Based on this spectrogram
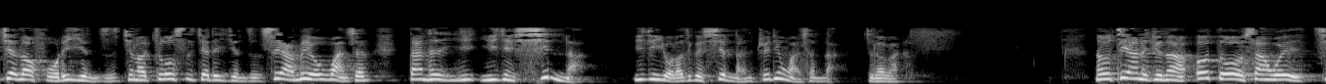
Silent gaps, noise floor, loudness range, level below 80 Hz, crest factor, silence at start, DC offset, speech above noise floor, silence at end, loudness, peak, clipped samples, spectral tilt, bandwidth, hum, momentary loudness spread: none; -72 dBFS; 7 LU; -62 dBFS; 14 dB; 0 s; under 0.1%; 59 dB; 0 s; -14 LUFS; 0 dBFS; under 0.1%; -10 dB/octave; 5.8 kHz; none; 11 LU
